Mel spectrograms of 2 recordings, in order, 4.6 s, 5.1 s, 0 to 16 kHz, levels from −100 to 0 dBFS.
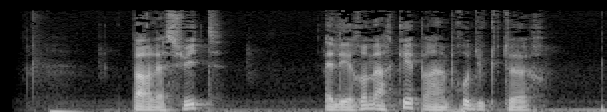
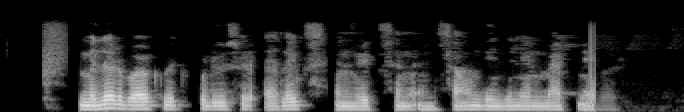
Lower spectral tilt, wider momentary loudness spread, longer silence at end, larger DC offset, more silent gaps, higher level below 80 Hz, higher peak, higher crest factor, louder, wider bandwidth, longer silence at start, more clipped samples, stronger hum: second, -5.5 dB/octave vs -9 dB/octave; about the same, 9 LU vs 11 LU; second, 0 s vs 0.65 s; neither; second, none vs 0.52-0.58 s, 1.43-1.48 s; first, -40 dBFS vs -48 dBFS; about the same, -6 dBFS vs -4 dBFS; about the same, 22 dB vs 18 dB; second, -27 LUFS vs -22 LUFS; first, 11.5 kHz vs 7.2 kHz; about the same, 0.35 s vs 0.3 s; neither; neither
